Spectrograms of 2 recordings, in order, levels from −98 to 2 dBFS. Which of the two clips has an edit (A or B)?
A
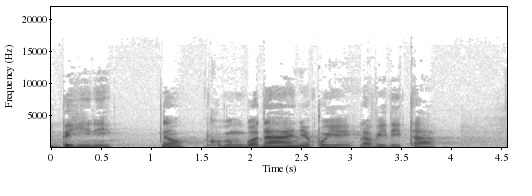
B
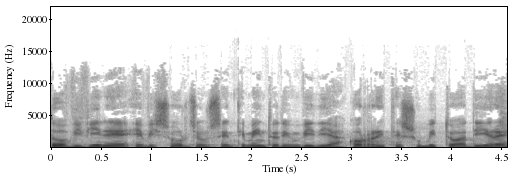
A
